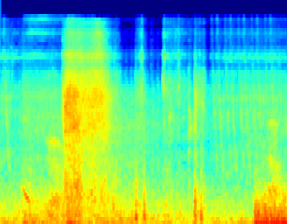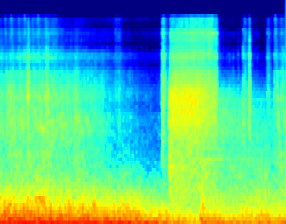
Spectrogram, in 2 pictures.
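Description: A glowing blade swishes through the air with a hiss.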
